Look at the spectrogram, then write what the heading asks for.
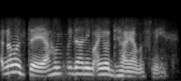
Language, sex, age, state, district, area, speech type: Sanskrit, male, 18-30, Karnataka, Chikkamagaluru, rural, conversation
